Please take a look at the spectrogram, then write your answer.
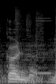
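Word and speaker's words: colonel: अंग्रेजी का एक ऐसा ही शब्द है कर्नल जिसकी अंग्रेजी में spelling C ओ एल ओ एन ई एल है। लेकिन जब इस शब्द को बोला जाता है तो यह हो जाता है कर्नल। यानी अंग्रेजी की स्पेलिंग में कहीं भी रा या यूं कहें कि आर नहीं है। फिर भी इसे बोलते वक्त रा यानी आर शब्द का प्रयोग होता है।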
